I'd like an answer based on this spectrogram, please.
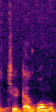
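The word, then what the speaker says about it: Chittagong: कहते हैं ठीक तो अंग्रेजी में उसकी जो स्पेलिंग है तो चिटा गंग पढ़ते हैं लोग लेकिन हिंदी में उ चिटगांव पढ़ते हैं ठीक तो है क्या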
